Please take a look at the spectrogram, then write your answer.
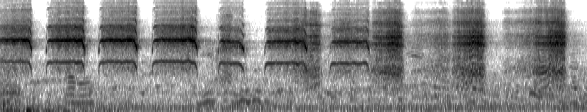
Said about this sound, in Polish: Słyszycie drapieżne ptaki na dziedzińcu Zamku Książąt Pomorskich.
